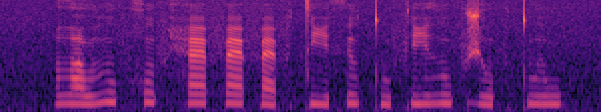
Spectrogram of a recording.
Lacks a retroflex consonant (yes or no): yes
